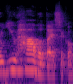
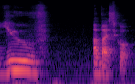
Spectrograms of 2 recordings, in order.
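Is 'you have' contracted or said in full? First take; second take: full; contracted. First: 'You have' is said in full. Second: 'You have' is contracted to 'you've'. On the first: The speaker calls it right. "the more standardized version is just you have" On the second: The speaker calls it wrong.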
